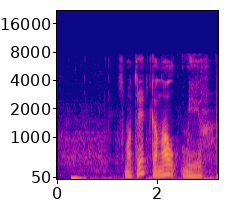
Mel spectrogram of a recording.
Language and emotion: Russian, neutral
